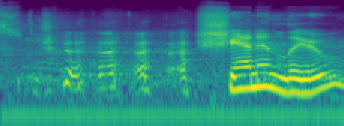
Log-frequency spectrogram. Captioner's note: laughs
